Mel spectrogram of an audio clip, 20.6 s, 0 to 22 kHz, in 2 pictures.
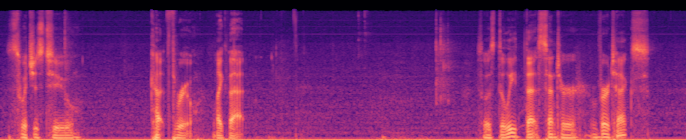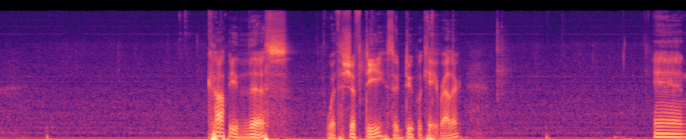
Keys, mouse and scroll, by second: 1.8 middle click, 4.2 middle click, 5.3 click, 6.5 Delete, 7.5 middle click, 11.1 scroll down 3, 12.0-12.5 scroll up 1, 12.9 alt+click, 13.7 shift+middle click, 14.2 middle click, 15.6 shift+d, 17.7 KP_1, 18.6-19.6 scroll down 7, 19.7 scroll down 1, 19.9-20.5 scroll up 4.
